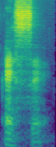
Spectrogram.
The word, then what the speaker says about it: ese: has a different name in English it's s but in Spanish it's ESS here are some examples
